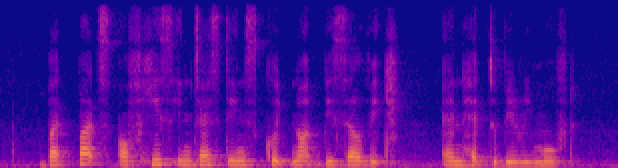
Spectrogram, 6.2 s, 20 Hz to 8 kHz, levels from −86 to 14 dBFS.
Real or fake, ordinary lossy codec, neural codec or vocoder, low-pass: real; none; none; none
